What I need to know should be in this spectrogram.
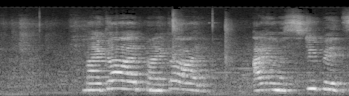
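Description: A young woman speaks with feeling into a microphone.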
